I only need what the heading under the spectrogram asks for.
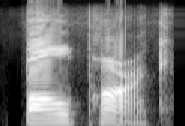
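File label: "ballpark", American English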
